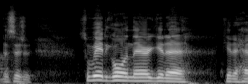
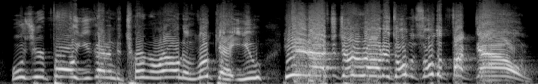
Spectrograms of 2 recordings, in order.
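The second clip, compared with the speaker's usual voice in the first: high, loud retold argument, building to a yell; heated shouting match; 8 dB louder than usual. Friends argue over blame for the crash, indignant shouting. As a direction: yell it out in indignant protest, pitch way up.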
